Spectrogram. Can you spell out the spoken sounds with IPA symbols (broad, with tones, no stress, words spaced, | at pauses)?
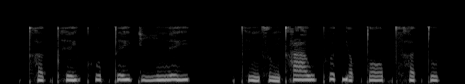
kʰɐ˨k̚pʰe˨˧jkʷʰɐ˧p̚ t̪e˥jkiː˨˥ n̪e˧j | t̪ʰɪ˨˩ŋsʊ˨˩ŋkʰaː˧w pʰɵ˥t̚jɐ˨˥p̚t̪ɔː˨˥p̚t͡sʰɐ˧t̚ t̪ʊ˨k̚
